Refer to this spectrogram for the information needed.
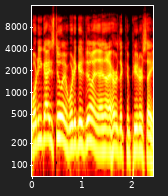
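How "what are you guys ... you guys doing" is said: pitched-up yell, said twice. Retelling yelling at the pilots from the cockpit: retelling own yell. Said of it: "I was up there and I was yelling".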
